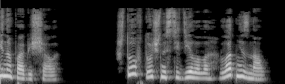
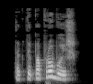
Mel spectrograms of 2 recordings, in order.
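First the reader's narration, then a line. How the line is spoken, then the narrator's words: Sulky, sharp question. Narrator (Russian): Он надулся и резко спросил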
